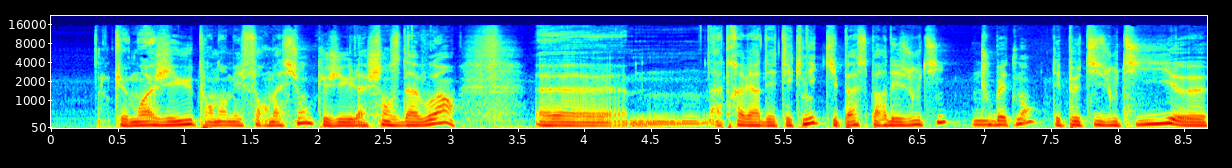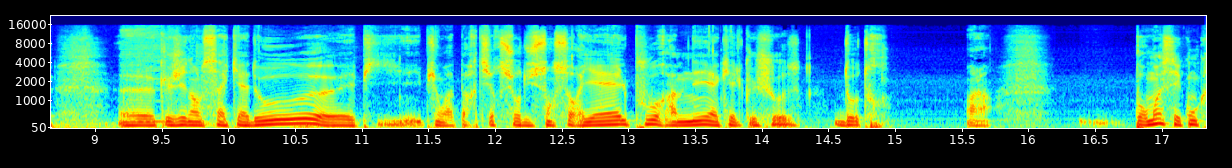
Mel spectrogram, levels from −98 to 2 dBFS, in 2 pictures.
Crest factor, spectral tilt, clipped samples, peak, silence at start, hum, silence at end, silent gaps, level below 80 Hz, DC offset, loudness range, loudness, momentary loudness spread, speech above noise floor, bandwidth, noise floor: 12 dB; -6 dB/octave; under 0.1%; 0 dBFS; 0.35 s; none; 0 s; none; -32 dBFS; under 0.1%; 4 LU; -14 LUFS; 13 LU; 35 dB; 16 kHz; -48 dBFS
